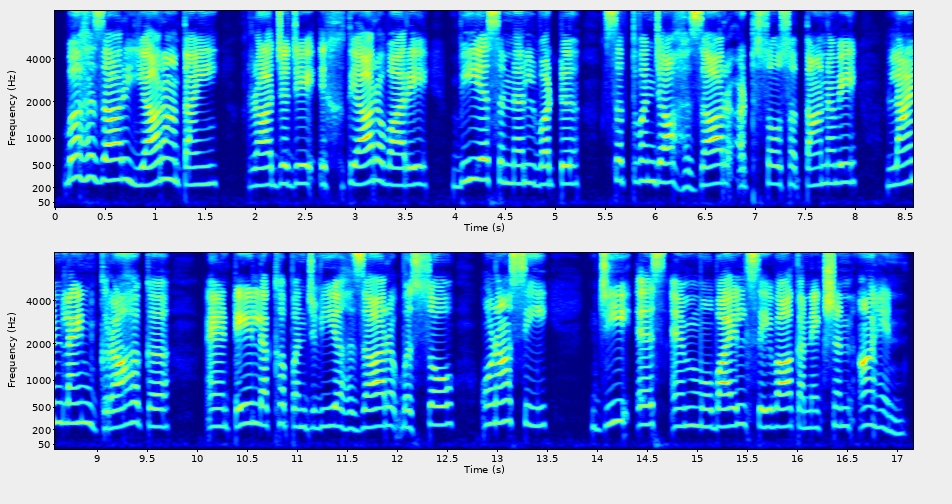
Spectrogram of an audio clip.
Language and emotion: Sindhi, neutral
